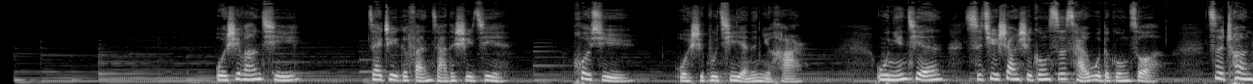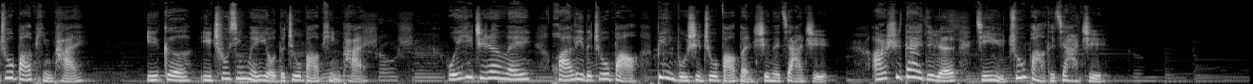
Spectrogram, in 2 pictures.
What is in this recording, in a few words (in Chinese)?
女 其他 旁白 人物旁白珠宝品牌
